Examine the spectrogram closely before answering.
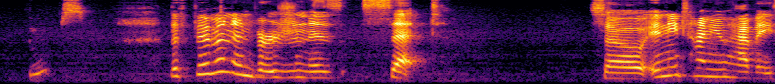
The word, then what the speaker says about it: cet: Ce will turn into set, C-E-T. Yes, we do pronounce this T because by definition the very next word has to begin with a vowel, which means that we're going to form a liaison.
